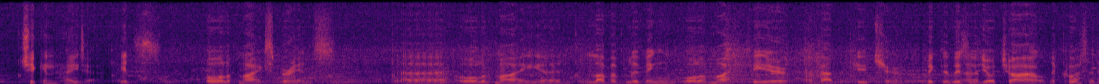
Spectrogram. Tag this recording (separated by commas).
Music, Speech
